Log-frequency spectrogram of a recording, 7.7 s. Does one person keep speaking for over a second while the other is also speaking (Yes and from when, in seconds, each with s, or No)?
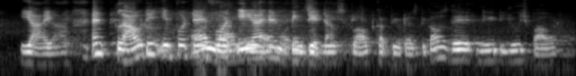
Yes, from 2.5 s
